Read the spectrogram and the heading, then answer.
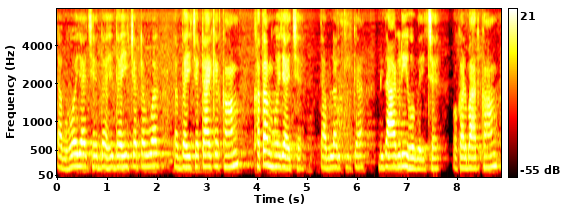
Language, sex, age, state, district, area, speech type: Maithili, female, 60+, Bihar, Begusarai, rural, spontaneous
